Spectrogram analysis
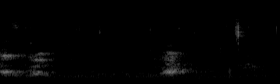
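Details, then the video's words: American Bully puppies while eating: two short, tonal whimpering bursts, one at the start and one near the middle, with faint clicks and smacking between them. "Puppies eating."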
